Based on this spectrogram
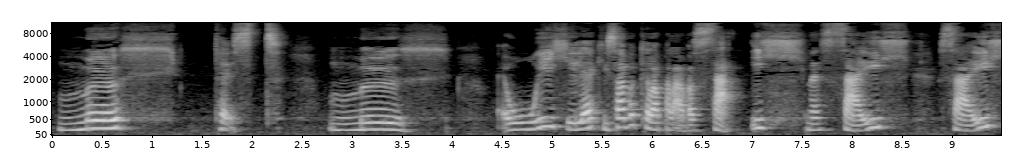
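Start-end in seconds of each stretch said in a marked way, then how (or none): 0.1-4.0 "Möchtest" with "Möch" held long on ö and ch; drawn-out ch demo. Shown as a demonstration. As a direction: stretch the hissed ch in "Möch". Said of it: "olha a garganta".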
